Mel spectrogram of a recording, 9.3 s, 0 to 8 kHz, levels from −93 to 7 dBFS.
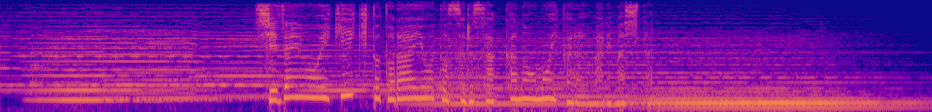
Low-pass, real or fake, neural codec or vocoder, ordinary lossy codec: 7.2 kHz; real; none; Opus, 24 kbps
